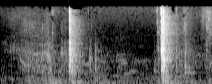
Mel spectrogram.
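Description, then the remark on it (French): A newly installed door is handled, with two sharp knocks about a second apart, like a latch clicking and the door thudding shut, over a low background murmur. “Et du coup, on vient juste de poser une porte pour pouvoir être un peu au calme.”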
